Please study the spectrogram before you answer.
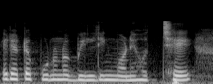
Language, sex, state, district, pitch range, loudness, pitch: Bengali, female, West Bengal, Cooch Behar, 200-225 Hz, -16 LUFS, 210 Hz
